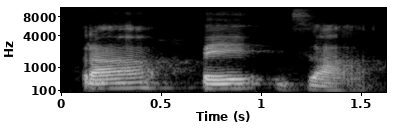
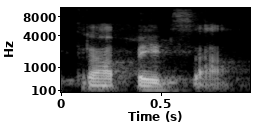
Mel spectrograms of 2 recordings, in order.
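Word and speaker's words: τράπεζα: Trapeza. That is Z. Trapeza.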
